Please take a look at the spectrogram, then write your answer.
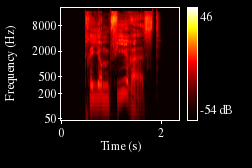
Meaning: second-person singular subjunctive I of triumphieren
- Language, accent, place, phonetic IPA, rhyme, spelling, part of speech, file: German, Germany, Berlin, [tʁiʊmˈfiːʁəst], -iːʁəst, triumphierest, verb, De-triumphierest.ogg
